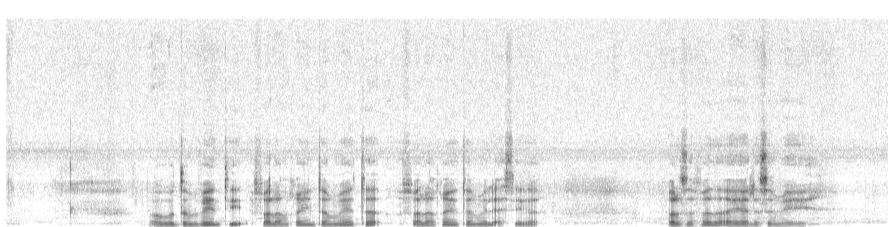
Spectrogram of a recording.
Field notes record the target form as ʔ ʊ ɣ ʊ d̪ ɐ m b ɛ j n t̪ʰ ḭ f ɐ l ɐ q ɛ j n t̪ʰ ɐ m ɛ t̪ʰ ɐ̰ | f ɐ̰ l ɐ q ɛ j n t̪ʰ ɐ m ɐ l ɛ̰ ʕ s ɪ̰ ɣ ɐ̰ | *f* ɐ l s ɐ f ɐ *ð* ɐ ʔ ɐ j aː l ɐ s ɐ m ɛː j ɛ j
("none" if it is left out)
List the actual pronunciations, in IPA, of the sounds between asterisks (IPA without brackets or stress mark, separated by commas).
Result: f, ð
